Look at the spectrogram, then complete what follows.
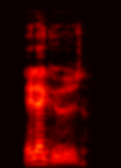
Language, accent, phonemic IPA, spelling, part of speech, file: French, France, /e.la.ɡøz/, élagueuse, noun, LL-Q150 (fra)-élagueuse.wav
- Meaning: female equivalent of élagueur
